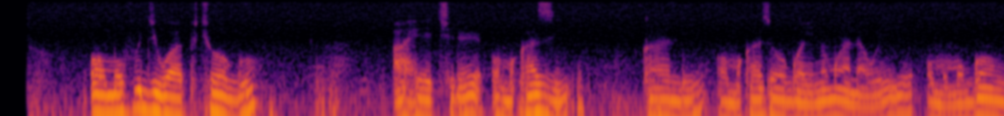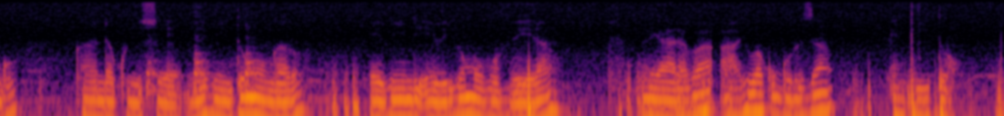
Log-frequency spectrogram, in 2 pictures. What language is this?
Nyankole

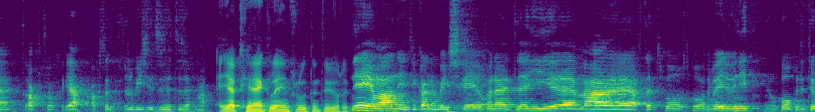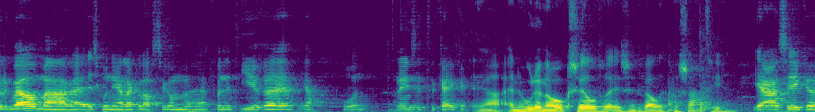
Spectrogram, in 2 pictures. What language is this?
Dutch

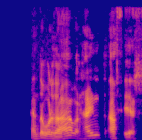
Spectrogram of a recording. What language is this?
Icelandic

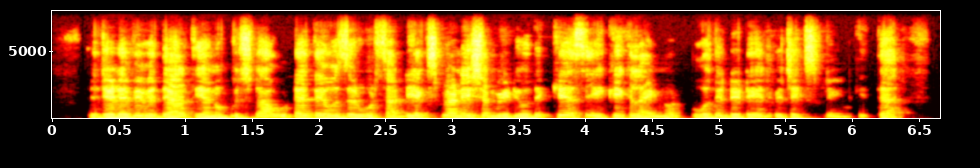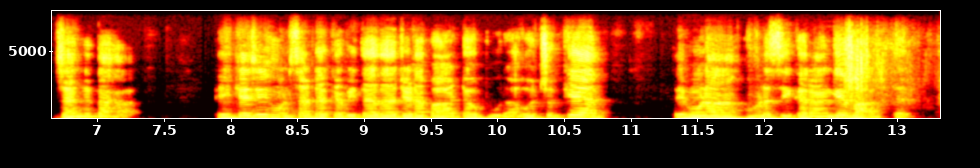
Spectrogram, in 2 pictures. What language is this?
Punjabi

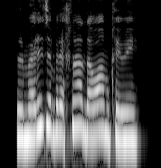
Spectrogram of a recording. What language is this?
Pashto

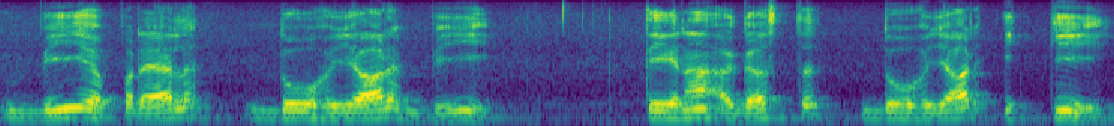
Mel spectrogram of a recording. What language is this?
Punjabi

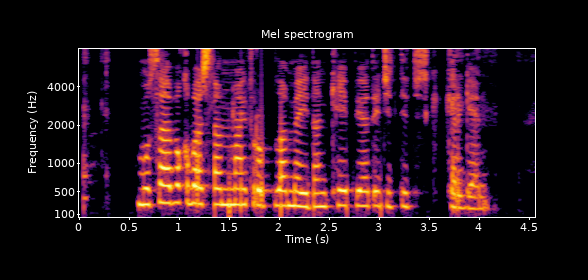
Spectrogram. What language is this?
Uyghur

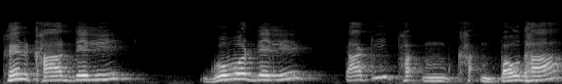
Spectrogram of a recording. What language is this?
Maithili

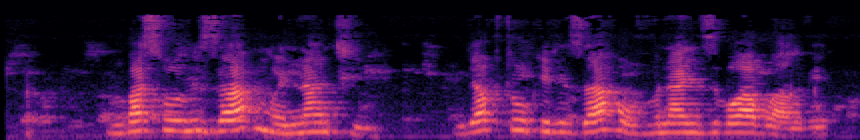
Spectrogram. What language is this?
Ganda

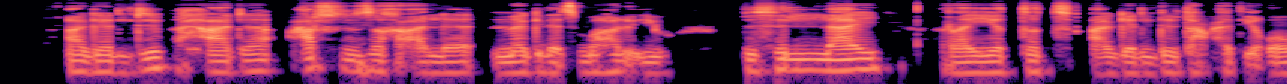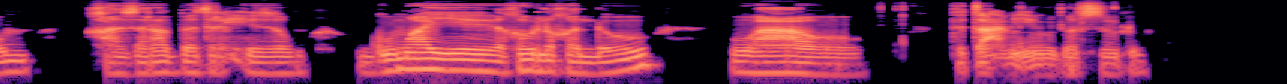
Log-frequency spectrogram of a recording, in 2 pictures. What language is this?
Tigrinya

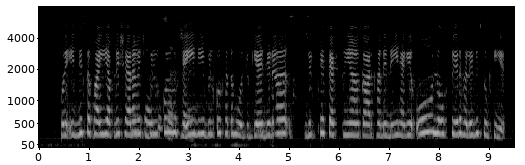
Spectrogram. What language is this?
Punjabi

